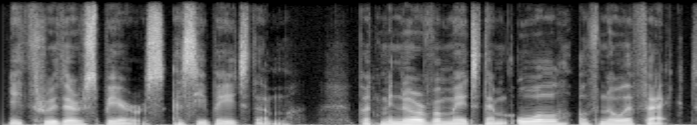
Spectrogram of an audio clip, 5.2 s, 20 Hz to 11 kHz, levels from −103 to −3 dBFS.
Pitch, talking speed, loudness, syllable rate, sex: 105 Hz, 185 wpm, -17 LUFS, 4.2 syllables/s, male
